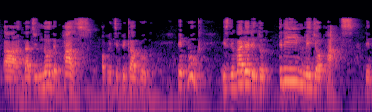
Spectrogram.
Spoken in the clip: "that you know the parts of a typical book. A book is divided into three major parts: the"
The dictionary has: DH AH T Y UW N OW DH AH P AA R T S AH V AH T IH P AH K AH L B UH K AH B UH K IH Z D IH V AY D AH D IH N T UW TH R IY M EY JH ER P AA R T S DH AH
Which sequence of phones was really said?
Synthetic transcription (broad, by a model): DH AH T Y UW N OW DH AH P AA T S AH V AH T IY P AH K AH L B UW K AH B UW K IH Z D IH V AY D AH D IH N T UW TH R IY M EY JH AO P AA T S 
